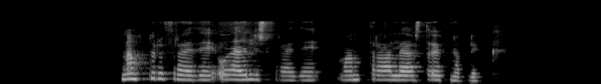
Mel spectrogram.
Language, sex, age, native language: Icelandic, female, 40-49, Icelandic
